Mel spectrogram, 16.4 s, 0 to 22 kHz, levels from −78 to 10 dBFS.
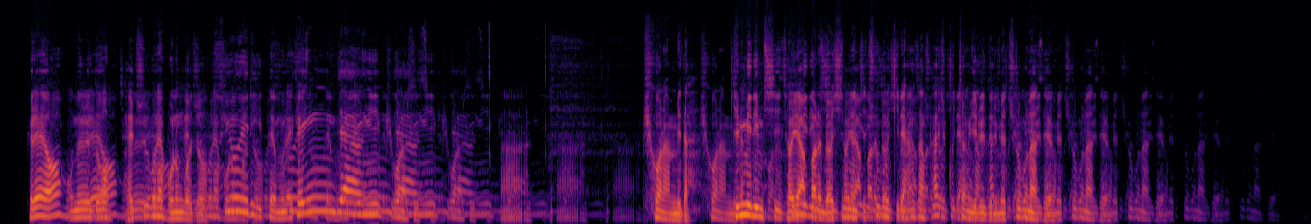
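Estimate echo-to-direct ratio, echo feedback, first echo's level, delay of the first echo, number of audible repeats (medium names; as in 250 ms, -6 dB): -7.5 dB, 34%, -8.0 dB, 700 ms, 3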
